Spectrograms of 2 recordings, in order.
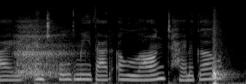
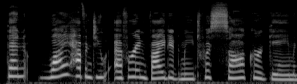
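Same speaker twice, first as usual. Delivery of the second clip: higher-pitched, wounded question; hurt reproach; 7 semitones higher than usual. Acted. Daughter asking why dad never invited her, hurt. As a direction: challenge him, voice raised in pitch.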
